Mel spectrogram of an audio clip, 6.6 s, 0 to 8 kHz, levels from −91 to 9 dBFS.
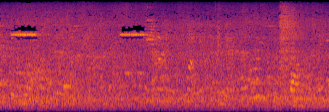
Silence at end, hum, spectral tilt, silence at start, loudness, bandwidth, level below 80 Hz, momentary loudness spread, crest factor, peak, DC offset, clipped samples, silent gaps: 0 s; none; -2.5 dB/octave; 0 s; -21 LUFS; 7.8 kHz; -66 dBFS; 9 LU; 16 dB; -6 dBFS; under 0.1%; under 0.1%; none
